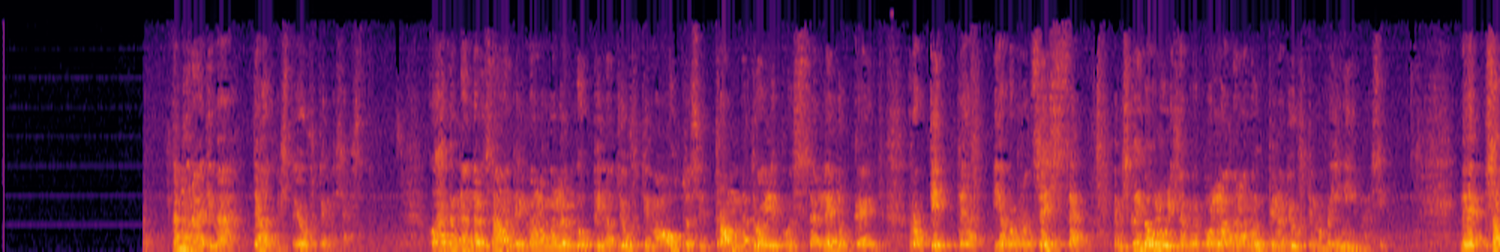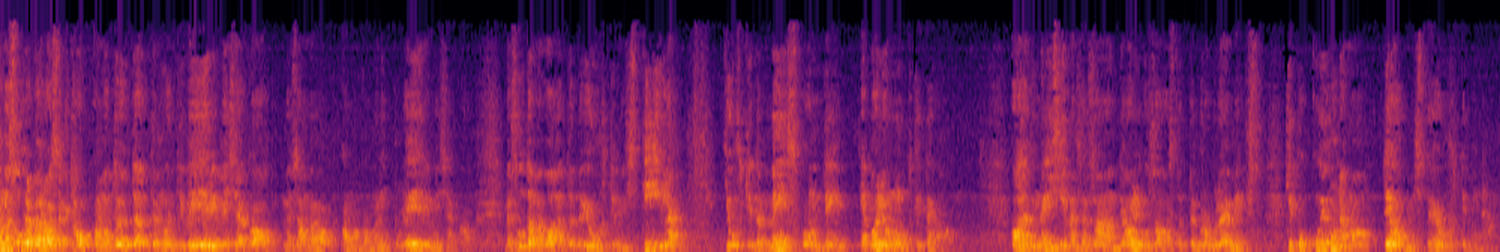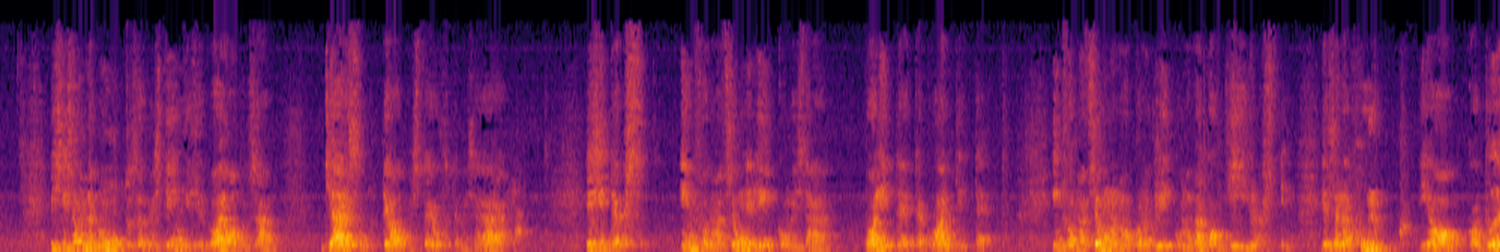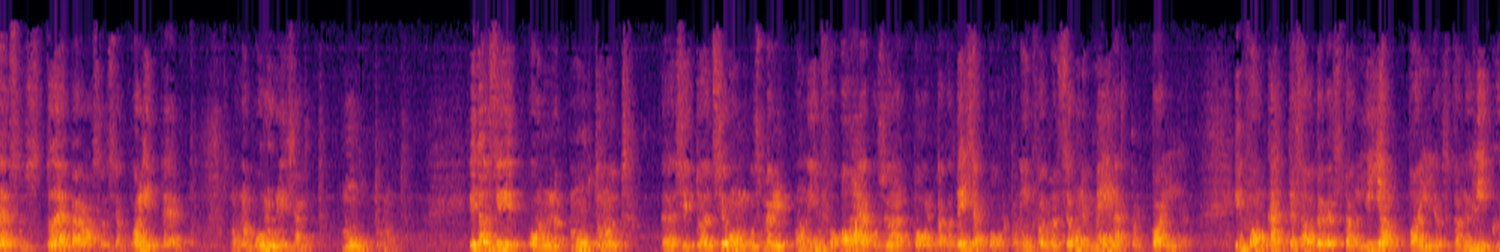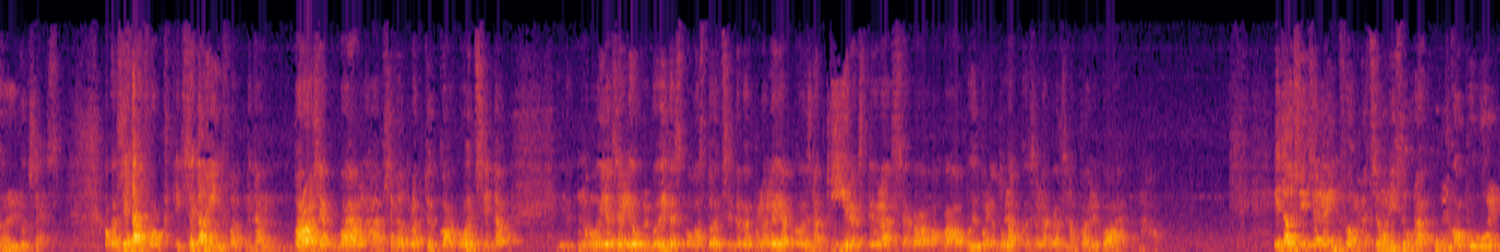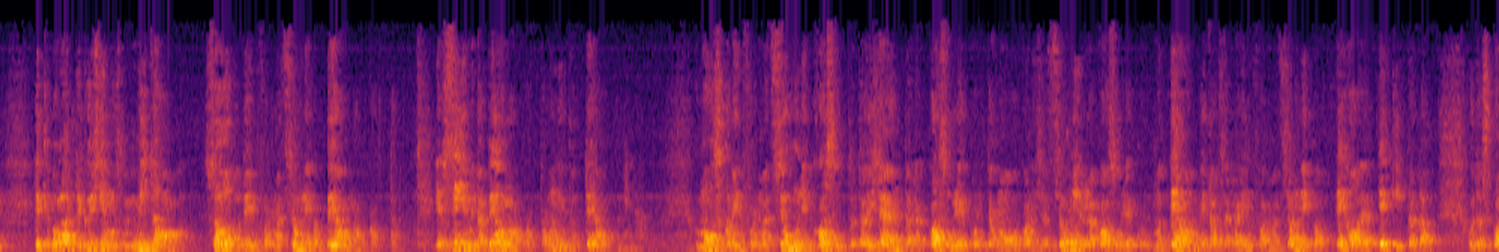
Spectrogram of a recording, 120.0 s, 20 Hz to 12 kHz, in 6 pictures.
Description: Teadmiste juhtimine loengu MAPP printimiseks Mapi lugemiseks vajate programmi Adobe Acrobat Reader kui teil seda arvutis ei ole siis leiate selle siit Teadmiste juhtimine loeng MP3 failina (19MB)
